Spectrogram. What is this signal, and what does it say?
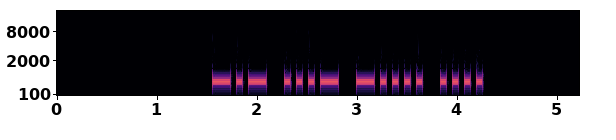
Morse code, heard as a keyed tone, about 21 wpm, 700 Hz. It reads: KV6H
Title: USA Call Signs - 4 Characters - Repeated 3x - 20wpm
